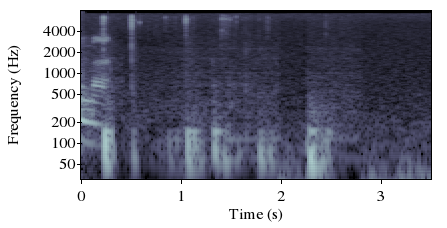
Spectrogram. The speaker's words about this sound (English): both of us are typing.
